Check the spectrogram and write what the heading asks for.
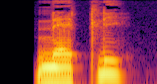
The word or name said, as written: NATLIGE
